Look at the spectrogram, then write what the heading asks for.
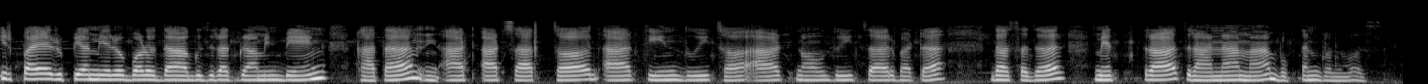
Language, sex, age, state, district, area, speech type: Nepali, female, 30-45, West Bengal, Jalpaiguri, rural, read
